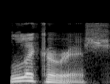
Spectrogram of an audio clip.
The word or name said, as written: liquorice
